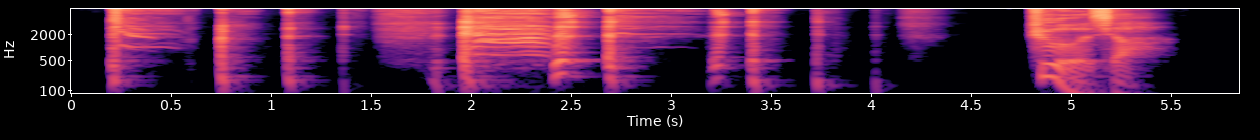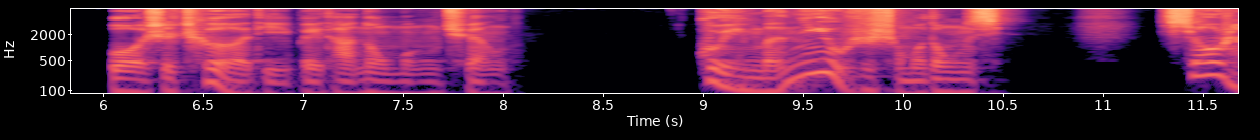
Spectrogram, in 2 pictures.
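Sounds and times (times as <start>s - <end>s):
violent prolonged coughing: 0.2s - 4.3s
speech: 1.8s - 2.6s, 4.8s - 8.1s, 9.0s - 10.6s, 11.3s - 11.6s.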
